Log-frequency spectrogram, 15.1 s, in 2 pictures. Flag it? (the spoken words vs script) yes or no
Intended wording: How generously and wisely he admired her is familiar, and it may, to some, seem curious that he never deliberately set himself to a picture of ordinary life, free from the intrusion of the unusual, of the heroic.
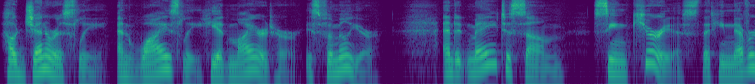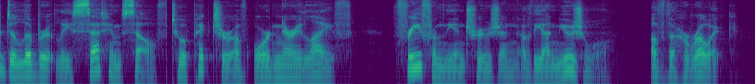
no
